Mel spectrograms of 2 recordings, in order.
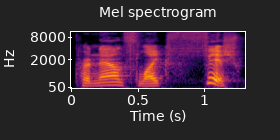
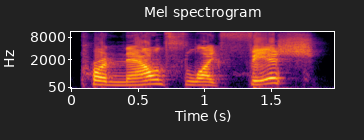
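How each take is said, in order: First: Said in the usual way. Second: Loud, slow, drawn-out disbelief; incredulous. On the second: Real, not acted. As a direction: repeat it louder, as a baffled question. Repeats it in disbelief after "What?.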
